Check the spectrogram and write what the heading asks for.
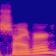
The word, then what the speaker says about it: Shiver: is my website and it's spelled like shiver if anyone's wondering yep shiver so nobody knows why it's pronounced driver but we're gonna move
